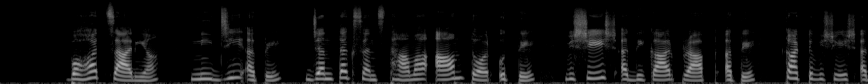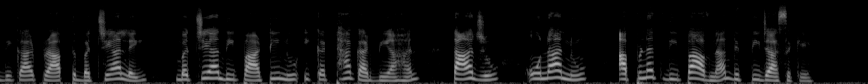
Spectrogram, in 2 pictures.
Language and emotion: Punjabi, neutral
